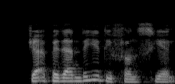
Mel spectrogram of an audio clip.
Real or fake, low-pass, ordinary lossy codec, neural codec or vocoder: real; 7.2 kHz; Opus, 64 kbps; none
